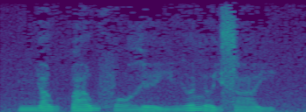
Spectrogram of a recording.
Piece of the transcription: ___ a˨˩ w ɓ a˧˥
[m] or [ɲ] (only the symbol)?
ɲ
